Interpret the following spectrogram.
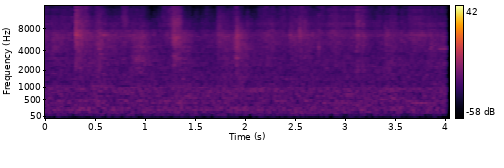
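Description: Steady supermarket background noise: a low hum of the store with faint distant chatter and a few light footsteps.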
